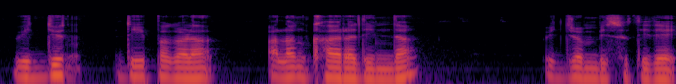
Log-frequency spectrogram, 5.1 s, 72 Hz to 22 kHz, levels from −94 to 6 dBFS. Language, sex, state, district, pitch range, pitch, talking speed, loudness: Kannada, male, Karnataka, Mysore, 100-115 Hz, 110 Hz, 70 wpm, -39 LUFS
